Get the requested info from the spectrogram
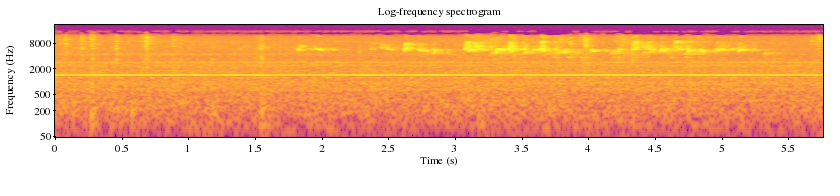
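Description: A small bird twittering in a run of quick high chirps, from about two seconds in until near the end. Under it runs a faint steady high whine, with a few faint clicks in the first second.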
